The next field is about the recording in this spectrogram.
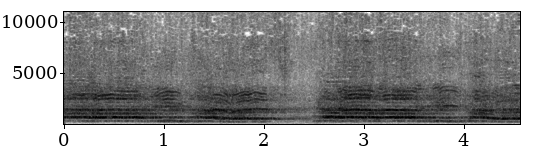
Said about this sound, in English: I apologise for the background noise. We're in the vintage Claret. We're just after a fantastic 3-0 win. And as you can imagine, it's quite noisy.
